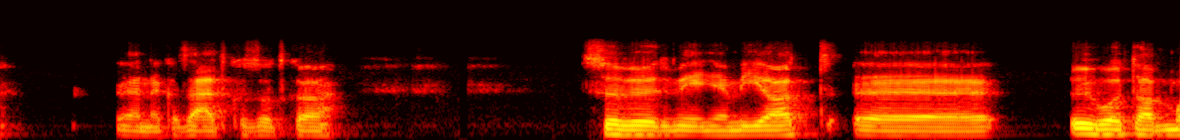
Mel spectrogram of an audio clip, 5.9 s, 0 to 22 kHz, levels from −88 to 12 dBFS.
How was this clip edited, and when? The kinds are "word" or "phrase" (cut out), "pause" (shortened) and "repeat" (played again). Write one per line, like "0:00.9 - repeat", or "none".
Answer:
0:01.4 - word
